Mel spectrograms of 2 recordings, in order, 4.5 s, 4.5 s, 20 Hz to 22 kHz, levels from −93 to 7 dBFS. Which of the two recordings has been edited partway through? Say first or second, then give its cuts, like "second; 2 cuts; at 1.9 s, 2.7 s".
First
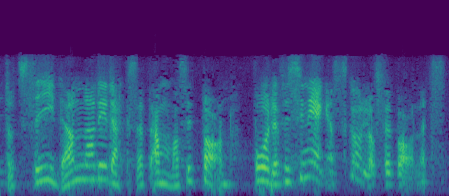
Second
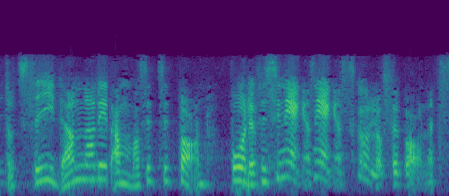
second; 3 cuts; at 1.1 s, 1.6 s, 3.1 s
